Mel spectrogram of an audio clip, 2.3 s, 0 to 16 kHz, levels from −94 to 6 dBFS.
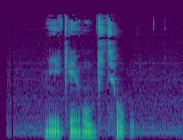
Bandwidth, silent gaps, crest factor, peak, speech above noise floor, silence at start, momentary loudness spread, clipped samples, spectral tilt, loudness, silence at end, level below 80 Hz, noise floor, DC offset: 11 kHz; none; 22 dB; -12 dBFS; 28 dB; 0.55 s; 10 LU; under 0.1%; -4 dB/octave; -32 LUFS; 0.65 s; -56 dBFS; -59 dBFS; under 0.1%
